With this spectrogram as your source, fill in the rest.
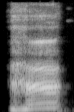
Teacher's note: হা হরফ হলুকের মধ্যখান থেকে উচ্চারণ করতে হবে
